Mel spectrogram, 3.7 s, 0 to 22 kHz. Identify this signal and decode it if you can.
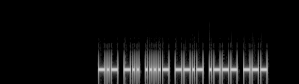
Morse code, heard as a keyed tone, about 44 wpm, 700 Hz. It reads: KD4QJO
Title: USA Call Signs Repeated 2x 45wpm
